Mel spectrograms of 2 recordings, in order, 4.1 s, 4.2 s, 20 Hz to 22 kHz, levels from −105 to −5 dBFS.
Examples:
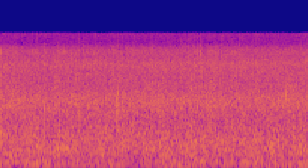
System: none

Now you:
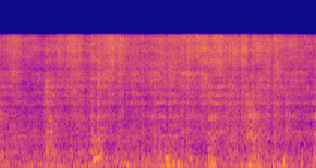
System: codec, SNAC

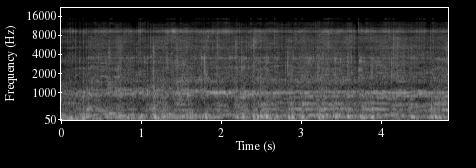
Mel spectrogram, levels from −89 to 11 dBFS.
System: codec, SNAC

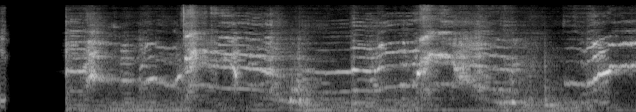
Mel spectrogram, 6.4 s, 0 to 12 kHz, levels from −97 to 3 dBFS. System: codec, SNAC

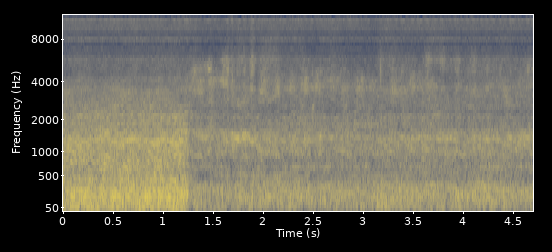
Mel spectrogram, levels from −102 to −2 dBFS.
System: codec, SNAC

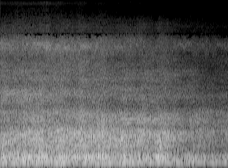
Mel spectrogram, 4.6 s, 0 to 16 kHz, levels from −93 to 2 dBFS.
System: codec, SNAC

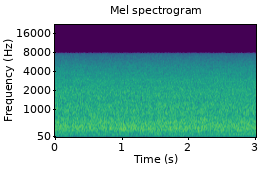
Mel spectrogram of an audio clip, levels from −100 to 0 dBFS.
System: none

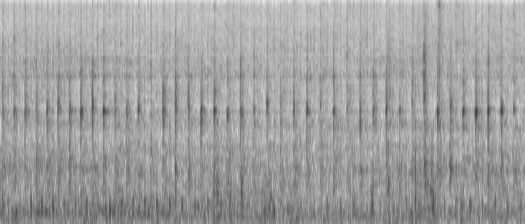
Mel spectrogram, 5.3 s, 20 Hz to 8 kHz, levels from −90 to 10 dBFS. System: codec, SNAC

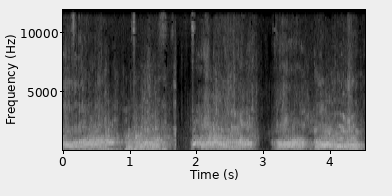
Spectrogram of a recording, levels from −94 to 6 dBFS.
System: none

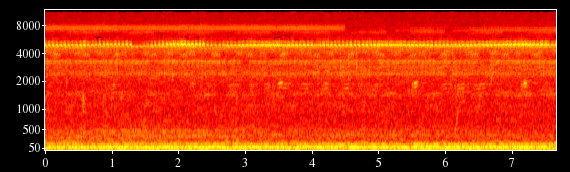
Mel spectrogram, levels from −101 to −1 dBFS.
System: none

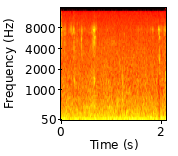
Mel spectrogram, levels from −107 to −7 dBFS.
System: none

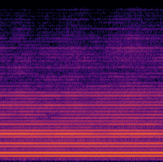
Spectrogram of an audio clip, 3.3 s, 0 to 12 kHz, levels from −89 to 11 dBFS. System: none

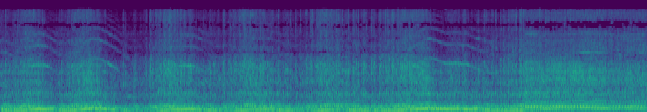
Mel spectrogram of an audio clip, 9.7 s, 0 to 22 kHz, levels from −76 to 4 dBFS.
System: none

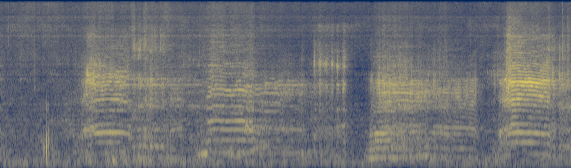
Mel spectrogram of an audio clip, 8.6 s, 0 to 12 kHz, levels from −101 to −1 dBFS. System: codec, SNAC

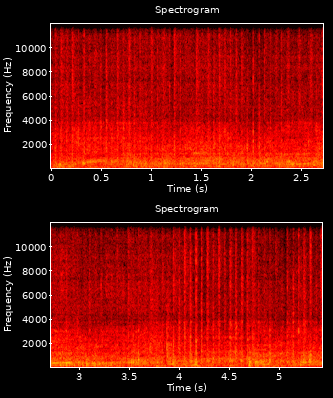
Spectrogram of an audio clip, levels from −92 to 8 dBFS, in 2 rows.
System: codec, SNAC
